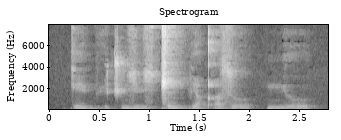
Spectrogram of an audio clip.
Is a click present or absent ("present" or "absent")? present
